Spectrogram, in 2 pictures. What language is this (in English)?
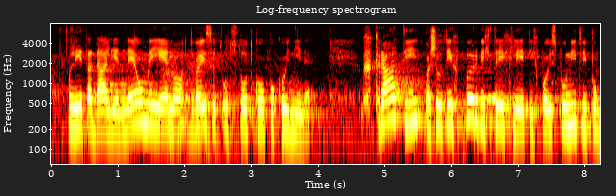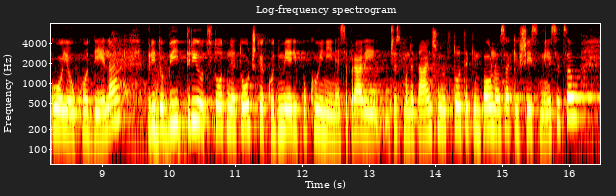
Slovenian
